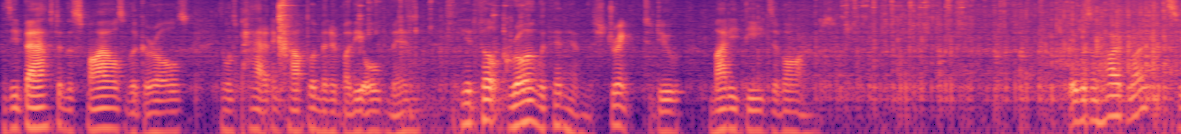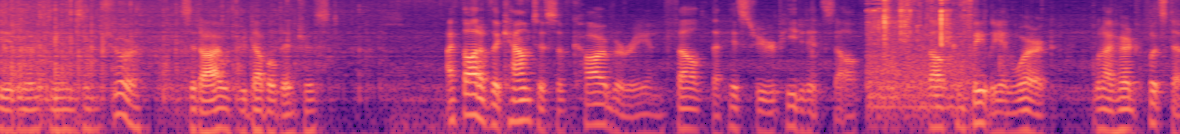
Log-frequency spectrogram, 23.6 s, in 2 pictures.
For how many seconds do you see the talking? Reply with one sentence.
The talking can be heard for 19 seconds in total.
